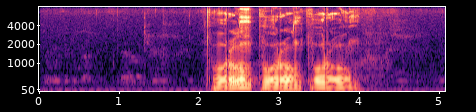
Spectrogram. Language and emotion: Russian, sad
